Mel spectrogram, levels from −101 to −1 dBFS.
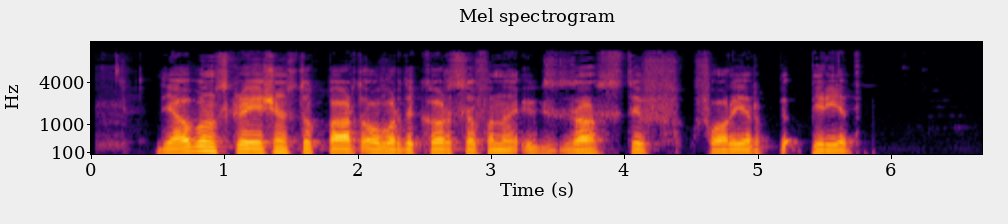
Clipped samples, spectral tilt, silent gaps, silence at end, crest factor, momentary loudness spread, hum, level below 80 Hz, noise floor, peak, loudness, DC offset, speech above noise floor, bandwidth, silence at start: under 0.1%; -8 dB/octave; none; 1 s; 16 dB; 11 LU; none; -42 dBFS; -82 dBFS; -4 dBFS; -22 LUFS; under 0.1%; 61 dB; 11.5 kHz; 0.5 s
